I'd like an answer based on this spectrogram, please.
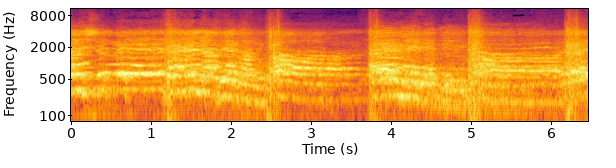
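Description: A noha, the Shia Muharram lament, chanted by a group of men in chorus, led on a microphone. A sharp chest-beating (matam) stroke keeps the beat about every second and a quarter.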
